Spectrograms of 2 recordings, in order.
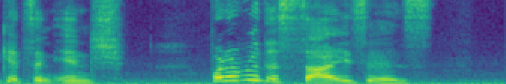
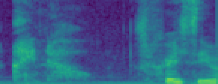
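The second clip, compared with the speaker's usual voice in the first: whisper; 13 dB quieter than usual. Real, not acted. Fun factoid aside.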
